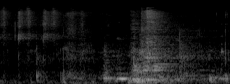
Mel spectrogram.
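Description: Light clicks and knocks of toy kitchen pieces being handled, with a short vocal sound from a small child about a second in.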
